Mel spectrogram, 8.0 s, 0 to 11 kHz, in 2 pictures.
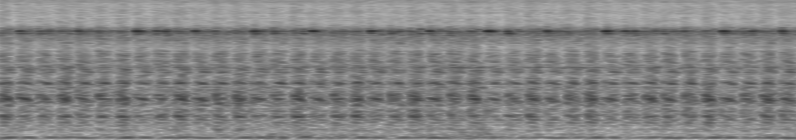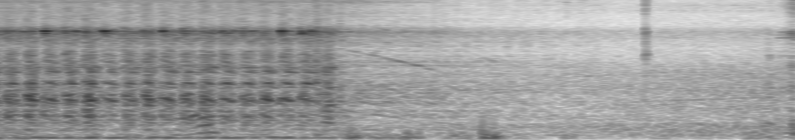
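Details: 1991 Mercedes 300SL no-start troubleshooting, injector lines cracked showing fuel dribble on cylinders two and five: starter cranks steadily at three-plus turns a second for about five seconds, engine never catches; back to original hard start, cause unconfirmed.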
